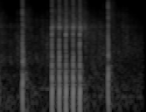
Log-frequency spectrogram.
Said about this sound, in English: This is the hardest beat anybody's ever heard. It's made out of gunshots. Gunshots on a beat.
